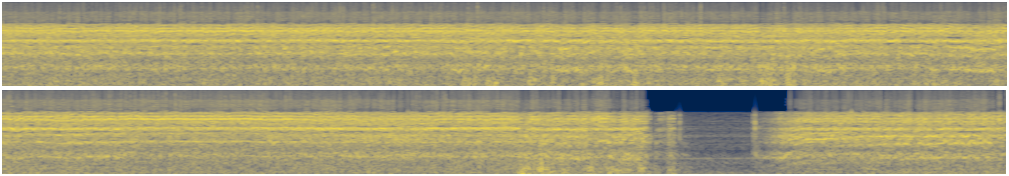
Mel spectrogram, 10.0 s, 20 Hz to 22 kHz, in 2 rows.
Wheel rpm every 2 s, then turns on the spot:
230, 230, 220, 220, 120.
none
